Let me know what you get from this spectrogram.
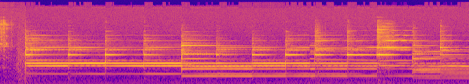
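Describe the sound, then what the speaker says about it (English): Church bells exported from Leningrad ring loud and near, a series of distinct metallic strikes about once a second with long sustained overtones, the pitches shifting between strokes. "small, medium-sized, and large bells were exported from Leningrad with the relaxation of such prohibitions in the Soviet Union following recent events"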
